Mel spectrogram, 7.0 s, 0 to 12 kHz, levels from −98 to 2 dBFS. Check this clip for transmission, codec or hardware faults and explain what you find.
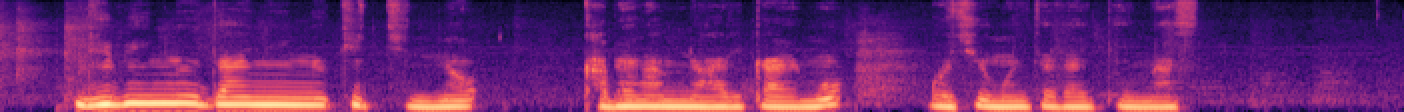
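No transmission, codec or hardware faults are audible.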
